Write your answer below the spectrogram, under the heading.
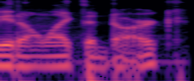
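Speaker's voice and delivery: ordinary talk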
